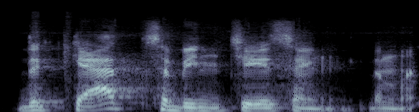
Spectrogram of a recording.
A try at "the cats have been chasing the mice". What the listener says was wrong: Yes, that was super good.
